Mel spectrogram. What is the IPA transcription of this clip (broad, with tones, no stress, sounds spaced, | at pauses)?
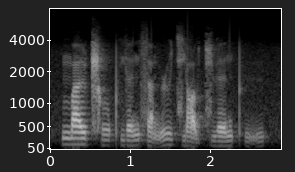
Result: m a˥ ɪ̯ ʈ͡ʂʰ ɤ˧˥ pʰ j ɛ˧˥ n s a̰˨˩ n ɻ ɻ̩˥˩ t͡ɕ j ɑ̰˨˩ ʊ̯ t͡ɕ ɥ ɛ˧˥ n pʰ y̰˨˩˦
